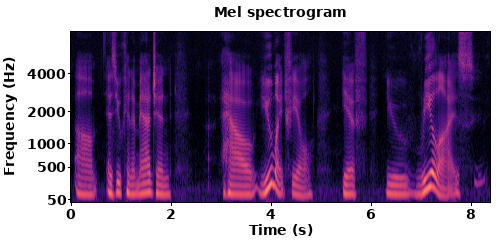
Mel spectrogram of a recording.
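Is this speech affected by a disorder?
No.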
